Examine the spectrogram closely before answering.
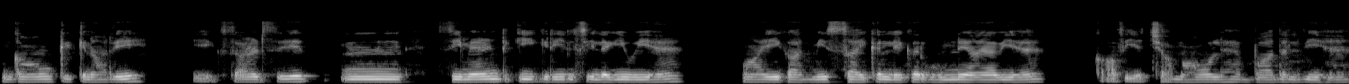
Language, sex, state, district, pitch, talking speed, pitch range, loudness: Hindi, male, Uttar Pradesh, Etah, 115 Hz, 135 wpm, 115-120 Hz, -22 LUFS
